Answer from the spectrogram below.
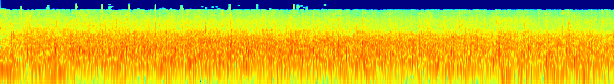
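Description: A crowd claps steadily for about six seconds, a dense, even wash of many hands applauding at a constant loud level with no voices rising above it.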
